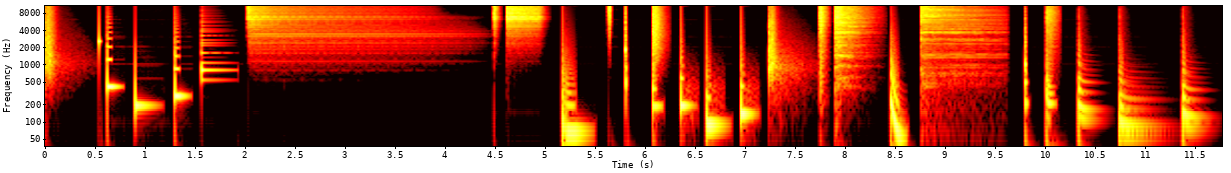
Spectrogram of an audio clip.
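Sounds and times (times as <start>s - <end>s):
Novation Drumstation drum machine: 0.0s - 2.2s, 4.5s - 11.6s.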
